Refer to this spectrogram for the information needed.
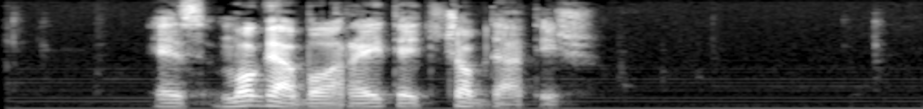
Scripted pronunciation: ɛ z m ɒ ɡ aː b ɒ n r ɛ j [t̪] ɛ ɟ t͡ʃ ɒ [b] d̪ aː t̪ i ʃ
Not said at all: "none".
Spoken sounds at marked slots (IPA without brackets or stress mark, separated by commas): t̪, b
